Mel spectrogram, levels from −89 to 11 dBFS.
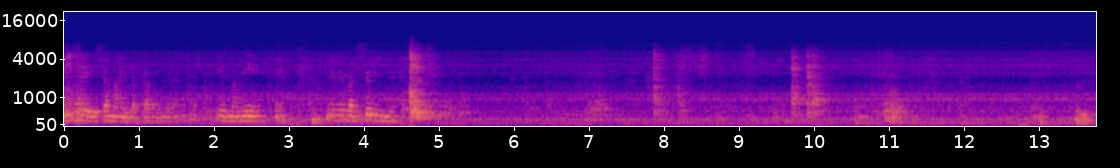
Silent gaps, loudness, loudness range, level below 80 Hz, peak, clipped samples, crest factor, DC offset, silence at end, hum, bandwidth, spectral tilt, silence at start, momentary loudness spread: none; -29 LUFS; 15 LU; -58 dBFS; -10 dBFS; under 0.1%; 20 dB; under 0.1%; 0 s; none; 7.6 kHz; -7.5 dB/octave; 0 s; 20 LU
